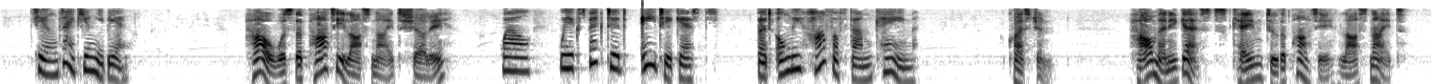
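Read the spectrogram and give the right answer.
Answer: 40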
